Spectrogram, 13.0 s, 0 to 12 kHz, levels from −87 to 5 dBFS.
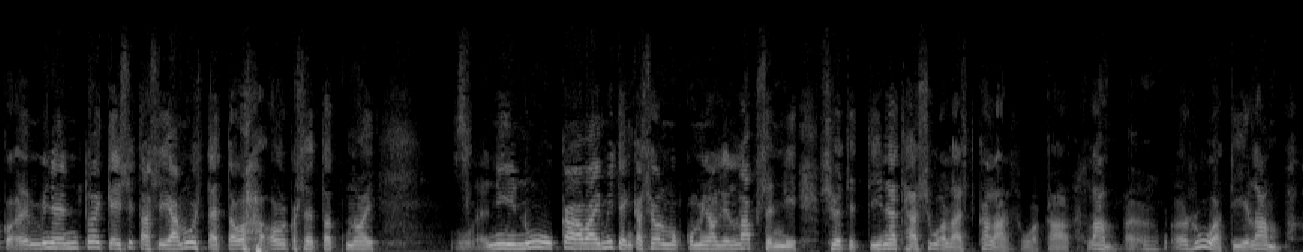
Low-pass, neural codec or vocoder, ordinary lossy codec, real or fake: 10.8 kHz; vocoder, 44.1 kHz, 128 mel bands every 256 samples, BigVGAN v2; AAC, 32 kbps; fake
